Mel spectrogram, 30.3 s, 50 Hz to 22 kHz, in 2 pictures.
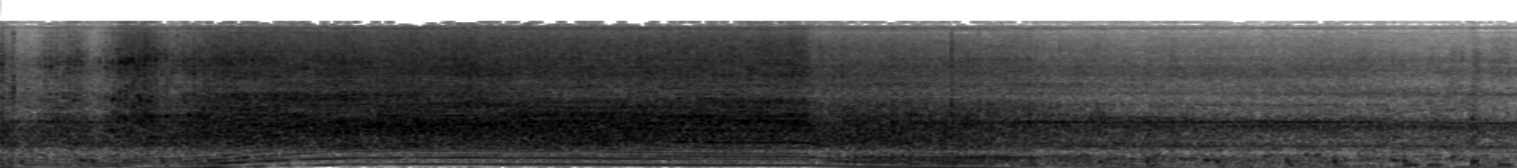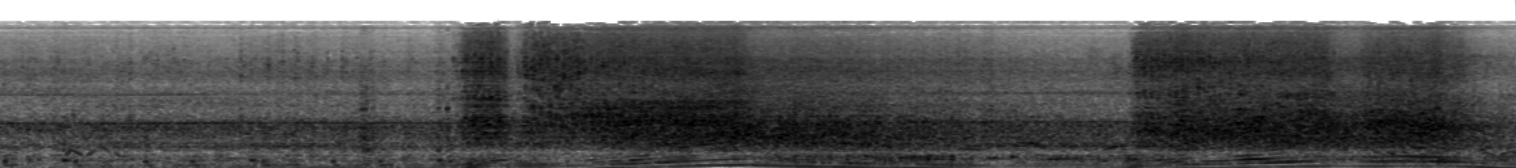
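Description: Off-road trial 4x4's engine revving hard in surges as it climbs a rocky slope: the revs rise and are held high for several seconds at first, then drop to a low run, with two shorter surges near the end.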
